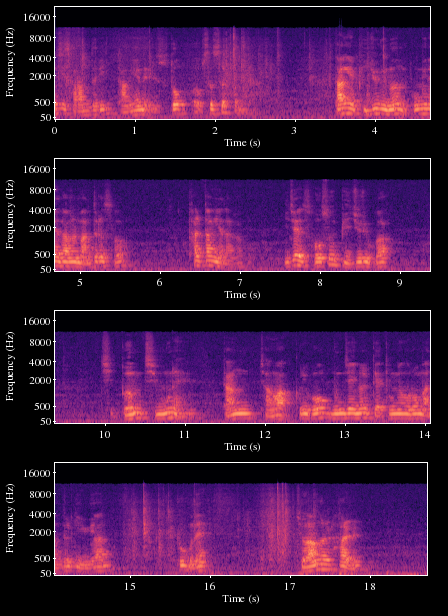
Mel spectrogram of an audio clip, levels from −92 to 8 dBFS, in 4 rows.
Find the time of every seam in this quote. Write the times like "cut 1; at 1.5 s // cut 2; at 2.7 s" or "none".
none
